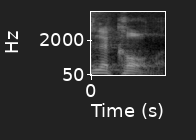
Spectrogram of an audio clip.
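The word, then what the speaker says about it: Nikola: on the hardwood now how do you pronounce this guy's first name Nicola it is Nicola yeah okay I mean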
